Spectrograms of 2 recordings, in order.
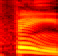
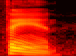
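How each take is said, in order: First: The name rhymes with 'pain'. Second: The name rhymes with 'pan'. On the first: The speaker calls it right. "so so it is it is Fane" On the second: The speaker calls it wrong. "not Fan. I say it wrong"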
